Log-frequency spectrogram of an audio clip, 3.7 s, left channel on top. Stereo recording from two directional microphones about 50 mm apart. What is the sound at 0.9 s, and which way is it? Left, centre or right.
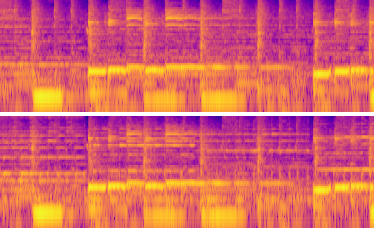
Music, right.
